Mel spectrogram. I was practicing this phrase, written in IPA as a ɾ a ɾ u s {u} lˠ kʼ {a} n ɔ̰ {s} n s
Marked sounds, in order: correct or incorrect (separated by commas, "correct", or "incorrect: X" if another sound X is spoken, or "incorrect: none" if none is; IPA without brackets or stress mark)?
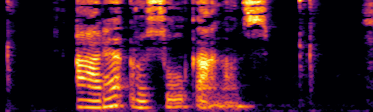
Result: correct, correct, incorrect: none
